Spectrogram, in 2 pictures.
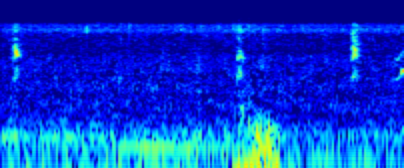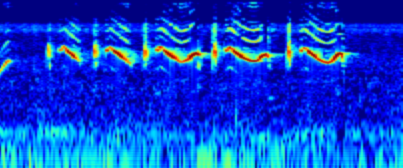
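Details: Sooty-headed bulbul, an easily found bird, starting with a few isolated chirps, then a lively string of wavy, warbled whistles about twice a second, with a thud partway through and a steady background hiss.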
